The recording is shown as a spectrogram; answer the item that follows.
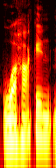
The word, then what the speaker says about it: Oaxaca: So uh, my next experience was a ceremonial one and with uh, Oaxacan Mexicans. And if y'all don't know what Oaxacan is, it's like O A X A C something, something, something, something. Who knows? Oaxaca. That's how you say it.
